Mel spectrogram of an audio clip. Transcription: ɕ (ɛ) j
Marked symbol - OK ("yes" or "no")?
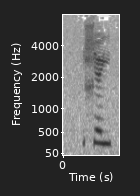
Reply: yes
